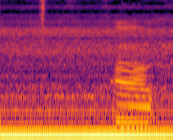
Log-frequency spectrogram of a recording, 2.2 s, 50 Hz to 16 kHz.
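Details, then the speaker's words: 1995 Honda Civic Si hatchback, original OEM lower motor mounts reinstalled replacing solid eBay mounts, recorded in cabin: steady smooth low hum, no vibration or buzzing; normal quiet idle. "know I'm not hearing the - you know vibrating or anything like that so it's just quiet as can be"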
